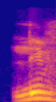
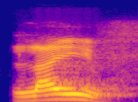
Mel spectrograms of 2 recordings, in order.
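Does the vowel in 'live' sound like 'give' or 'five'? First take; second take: give; five. First: The vowel is short, as in 'give'. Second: The vowel is long, as in 'five'. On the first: It means to reside somewhere. "I live in Khammam" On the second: It means happening in real time. "you are watching a live class now"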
